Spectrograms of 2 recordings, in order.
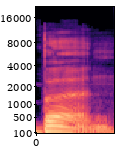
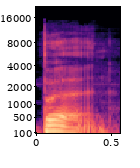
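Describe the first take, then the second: The two takes are said the same way.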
